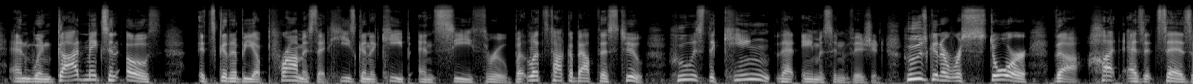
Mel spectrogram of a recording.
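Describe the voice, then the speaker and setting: A man's voice: a little high, fairly bright tone, clear, resonant tone, no echo, studio quality. A man preaching and teaching from the Bible, earnest and emphatic, drawing out key words. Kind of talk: sermon, expository Bible teaching.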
